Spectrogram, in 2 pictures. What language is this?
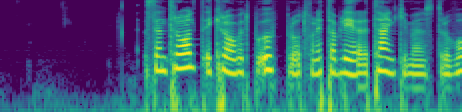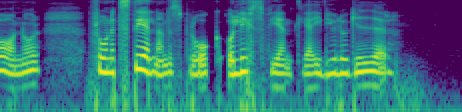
Swedish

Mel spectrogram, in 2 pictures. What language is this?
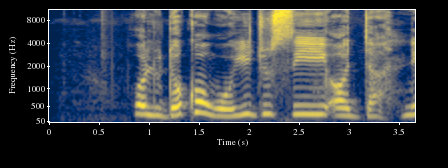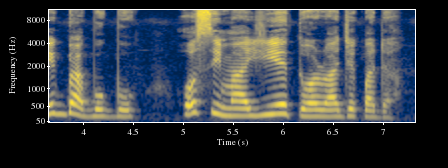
Yoruba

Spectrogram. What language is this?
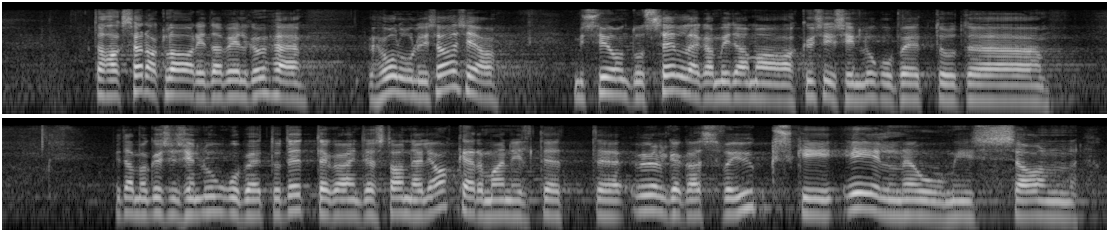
Estonian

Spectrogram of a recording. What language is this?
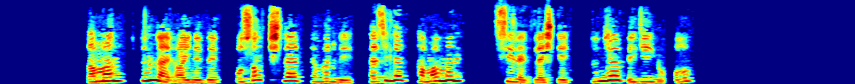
Uyghur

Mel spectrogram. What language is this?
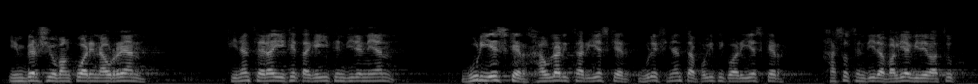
Basque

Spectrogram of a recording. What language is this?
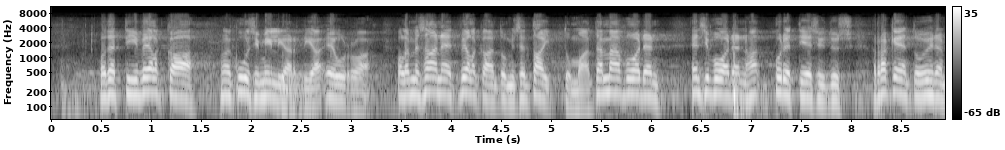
Finnish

